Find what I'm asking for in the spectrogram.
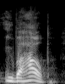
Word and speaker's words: Überhaupt: Wil ik gebruik maken van mijn telefoon überhaupt? Met een T op het eind, hè? Überhaupt.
